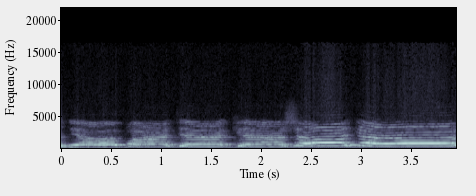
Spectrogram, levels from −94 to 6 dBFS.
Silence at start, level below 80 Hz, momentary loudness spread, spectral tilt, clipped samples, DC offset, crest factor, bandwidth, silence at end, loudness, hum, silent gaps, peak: 0 s; -50 dBFS; 13 LU; -5 dB/octave; under 0.1%; under 0.1%; 12 dB; 4.7 kHz; 0 s; -21 LUFS; 50 Hz at -50 dBFS; none; -10 dBFS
